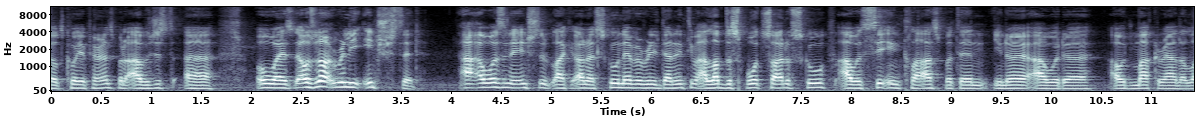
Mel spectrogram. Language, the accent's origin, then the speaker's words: English; Melbourne, Victoria, Australia; first language Assyrian; I grew up in Meadow Heights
